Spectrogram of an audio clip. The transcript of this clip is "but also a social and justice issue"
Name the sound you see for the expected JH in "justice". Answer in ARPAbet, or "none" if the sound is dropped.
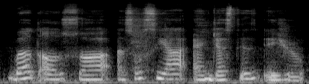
JH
